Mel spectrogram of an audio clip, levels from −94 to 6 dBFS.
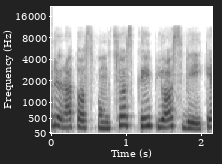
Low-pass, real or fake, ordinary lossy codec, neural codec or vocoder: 10.8 kHz; real; Opus, 16 kbps; none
